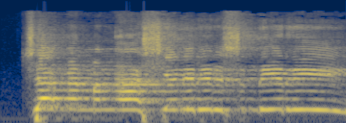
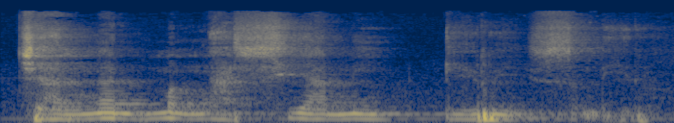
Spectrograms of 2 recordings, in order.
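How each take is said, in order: First: High, very loud preacher's shout; full-force pulpit command; shouted exhortation. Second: Slow, low, near-whisper; soft, drawn-out solemn hush; hushed warning. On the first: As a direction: hammer it home to the whole congregation. Same point repeated as a shout. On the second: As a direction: say it slowly under your breath, weighing each word. Point said hushed before shouting it. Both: Shown as a demonstration.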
